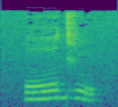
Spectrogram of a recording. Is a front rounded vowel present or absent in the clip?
present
